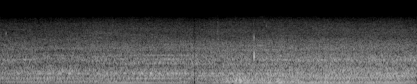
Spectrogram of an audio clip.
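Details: A steady vehicle engine drone fills the recording, with no animal calls standing out.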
